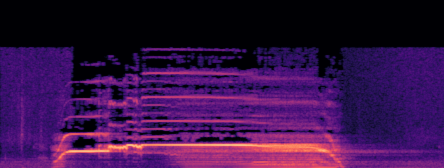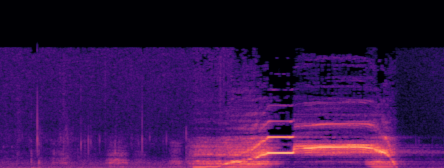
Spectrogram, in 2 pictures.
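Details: An elk, recorded at very close range, bugles twice: a high, whistling scream that rises, holds, then drops into grunting chuckles.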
